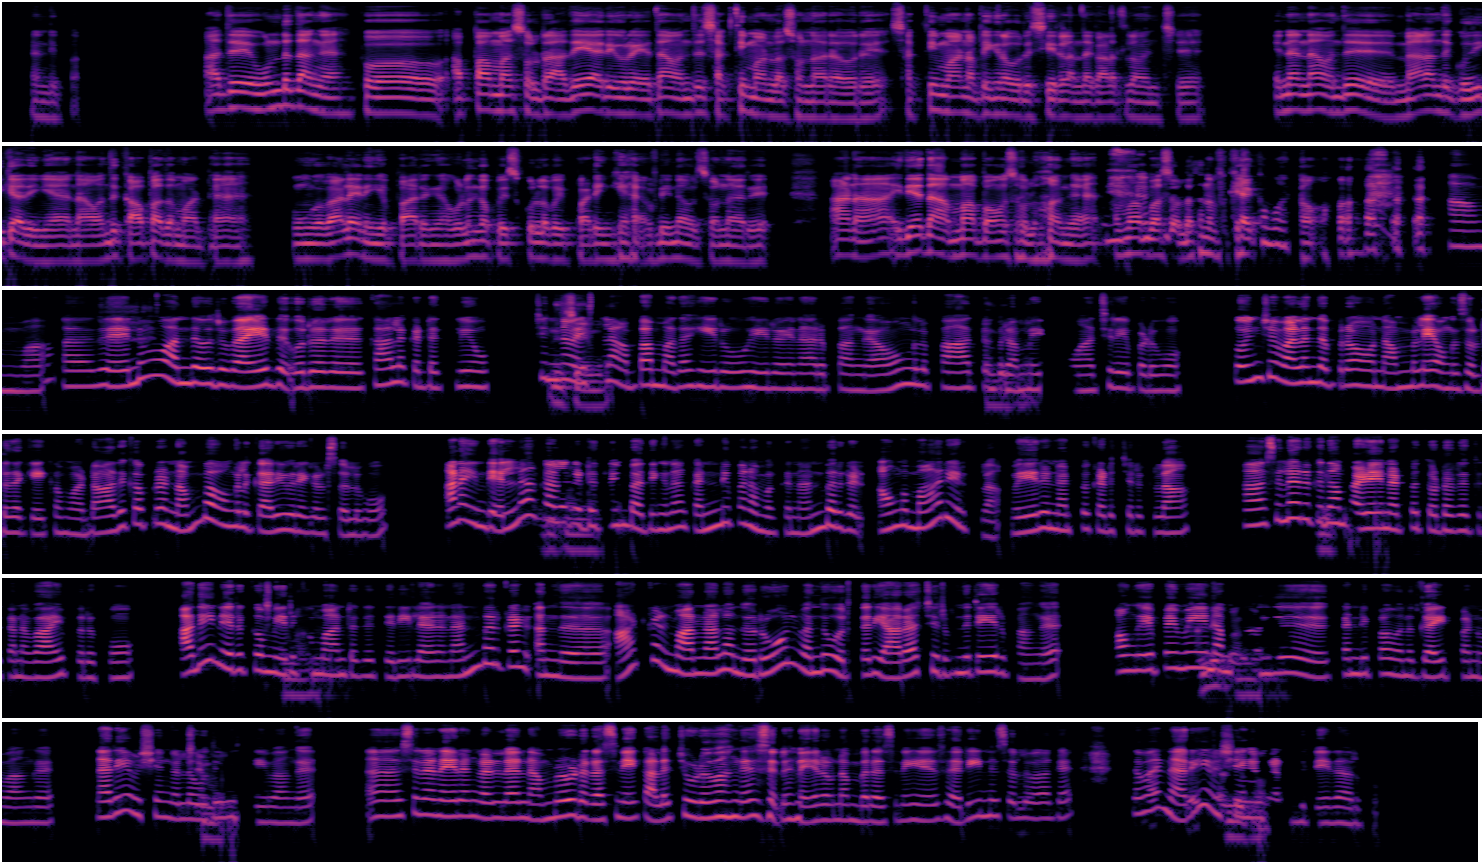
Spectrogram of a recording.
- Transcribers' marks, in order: other background noise; laughing while speaking: "படிங்க அப்டின்னு அவரு சொன்னாரு"; chuckle; laughing while speaking: "அம்மா அப்பாவும் சொல்லுவாங்க. அம்மாப்பா சொல்றத நம்ம கேட்கமாட்டோம்"; drawn out: "அந்த"; in English: "ரோல்"; in English: "கைட்"; laughing while speaking: "கலச்சுடுவாங்க, சில நேரம் நம்ம ரசனய சரின்னு சொல்லுவாங்க"
- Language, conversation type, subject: Tamil, podcast, நண்பர்களின் சுவை வேறிருந்தால் அதை நீங்கள் எப்படிச் சமாளிப்பீர்கள்?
